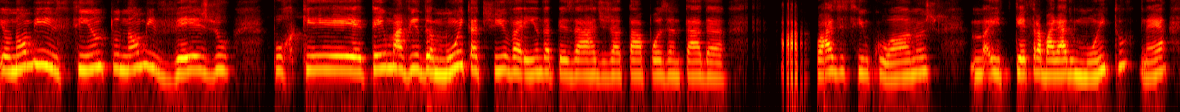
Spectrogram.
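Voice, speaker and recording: A woman with a plain, everyday voice and a fairly high pitch speaks at a fairly slow pace with ordinary pitch variation. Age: 60s. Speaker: retired school principal. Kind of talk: interview.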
